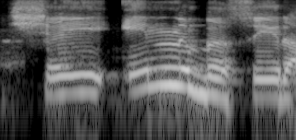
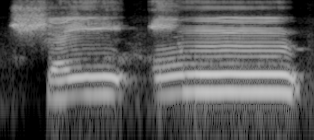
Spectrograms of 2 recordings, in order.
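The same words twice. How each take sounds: First: شَيْءٍ بَصِيرٌ with an n, no iqlab; the wrong way: شَيْءٍ ending in ن; wrong, plain n. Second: شَيْءٍ ending in an m sound; iqlab, n to m. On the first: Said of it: "آپ نے اسے نہیں پڑھنا". (غلط، شَيْءٍ بغیر اقلاب) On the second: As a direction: turn the tanween of شَيْءٍ into م. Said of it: "ہم اسے پڑھ رہے ہیں". (شَيْءٍ میں نون کی جگہ میم) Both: Shown as a demonstration.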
